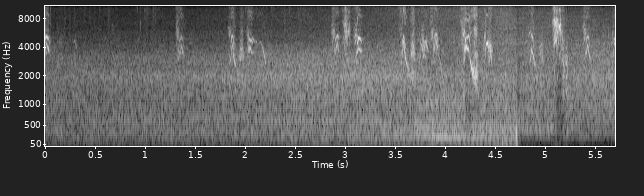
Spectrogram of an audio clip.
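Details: Sparrows chirping over steady background rumble, scattered thin notes at first, then a denser run of quick, sharp chirps toward the end after the noise drops away.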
